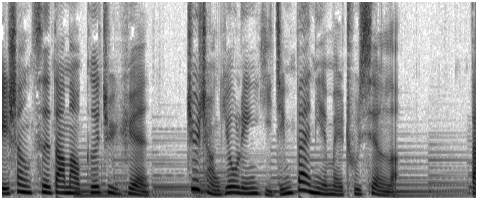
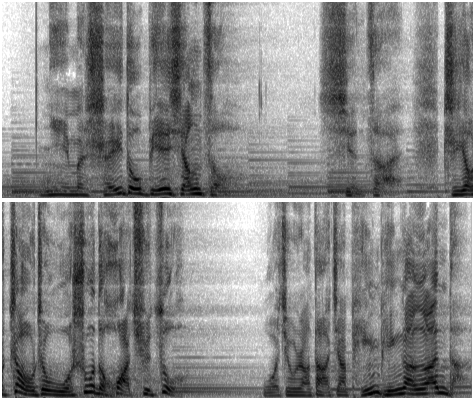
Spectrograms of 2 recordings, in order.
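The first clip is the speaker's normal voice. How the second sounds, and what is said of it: Hoarse, menacing phantom voice. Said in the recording (Chinese): “他身穿红衣，戴着面具，用沙哑的声音说”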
